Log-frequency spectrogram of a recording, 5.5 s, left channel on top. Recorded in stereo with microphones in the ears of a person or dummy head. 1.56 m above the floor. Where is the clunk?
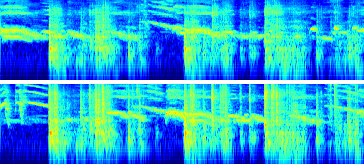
65° right (ahead or behind), 1.2 m.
